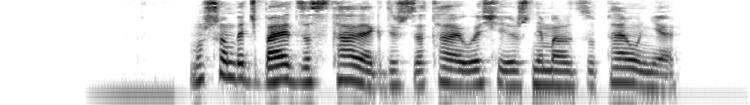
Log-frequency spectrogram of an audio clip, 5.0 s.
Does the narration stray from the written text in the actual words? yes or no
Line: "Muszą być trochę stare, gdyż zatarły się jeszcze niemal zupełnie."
yes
